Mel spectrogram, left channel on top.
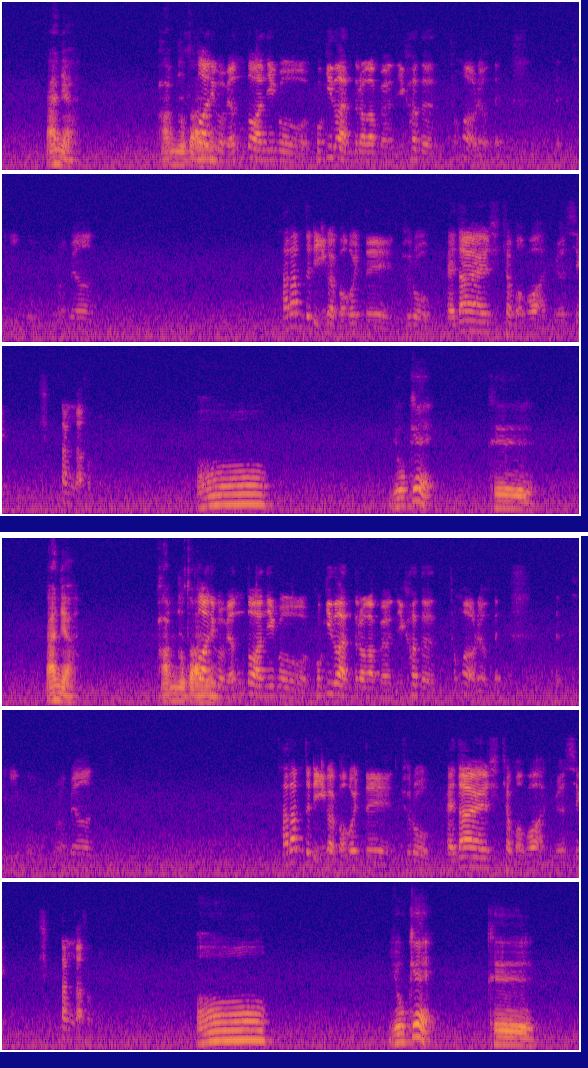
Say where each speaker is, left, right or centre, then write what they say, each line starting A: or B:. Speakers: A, on the right (about 70°); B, on the right (about 25°).
A: 아니야. 밥류도
B: 아, 밥도
A: 아니야.
B: 아니고 면도 아니고 고기도 안 들어가면 이거는 정말 어려운데? 한식이고. 그러면 사람들이 이걸 먹을 때 주로 배달 시켜 먹어? 아니면 식, 식당 가서 먹어?
A: 어, 요게 그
